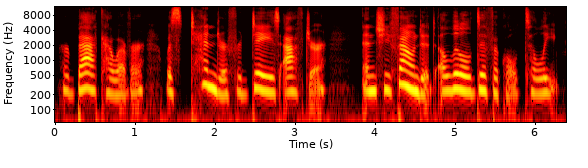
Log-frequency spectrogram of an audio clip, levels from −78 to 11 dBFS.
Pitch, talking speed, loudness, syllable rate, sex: 240 Hz, 160 wpm, -19 LUFS, 4.5 syllables/s, female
